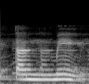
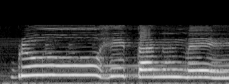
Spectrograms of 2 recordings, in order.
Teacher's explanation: ತಮೇಲೆ ಆಘಾತ ಮೇ ದೀರ್ಘ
